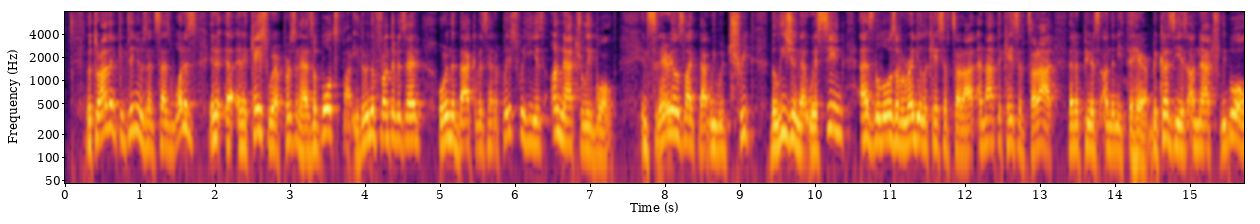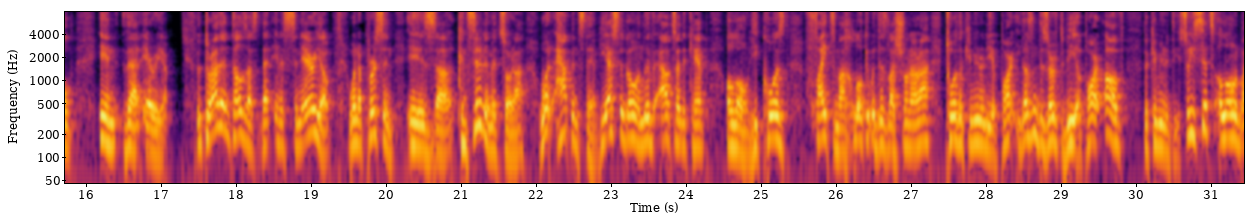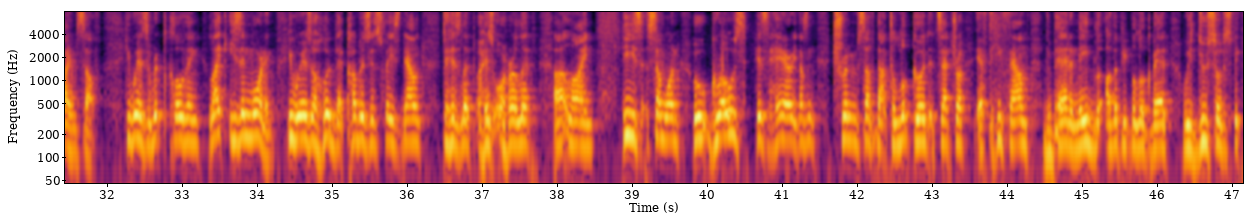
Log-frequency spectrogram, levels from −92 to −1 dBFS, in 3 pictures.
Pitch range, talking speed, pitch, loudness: 135-170 Hz, 250 wpm, 155 Hz, -14 LUFS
